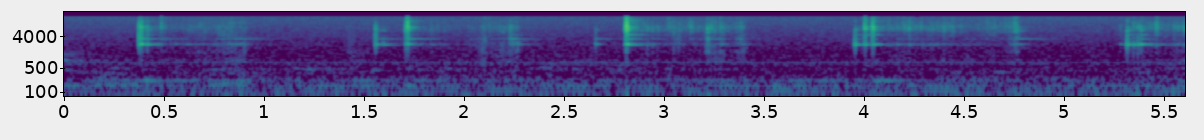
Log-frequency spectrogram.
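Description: A hollow, empty cream glossy ceramic mug with a Disney castle print is tapped and scratched with long nails. Scattered bright, glassy clinks die away quickly, with soft scratching between them over a quiet low background.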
